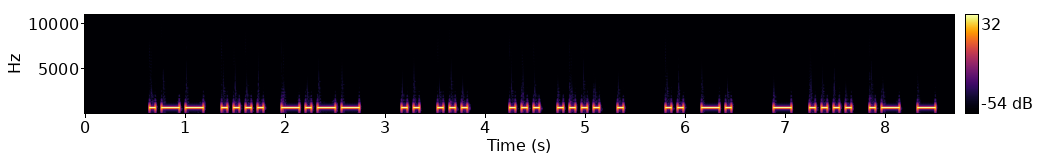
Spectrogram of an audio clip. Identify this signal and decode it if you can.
Morse code, heard as a keyed tone, about 20 wpm, 700 Hz. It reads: WHY IS SHE IN THAT
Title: Sentences from Top 1000 Words - Review Part 2 - 20wpm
